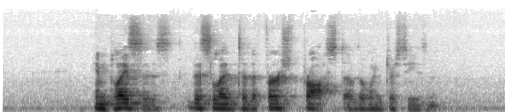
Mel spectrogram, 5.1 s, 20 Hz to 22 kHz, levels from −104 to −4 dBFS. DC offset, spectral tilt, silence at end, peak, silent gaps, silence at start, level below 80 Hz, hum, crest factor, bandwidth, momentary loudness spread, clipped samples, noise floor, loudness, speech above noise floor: under 0.1%; -7.5 dB/octave; 0.65 s; -2 dBFS; none; 0.95 s; -56 dBFS; none; 22 dB; 10.5 kHz; 19 LU; under 0.1%; -57 dBFS; -23 LUFS; 35 dB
